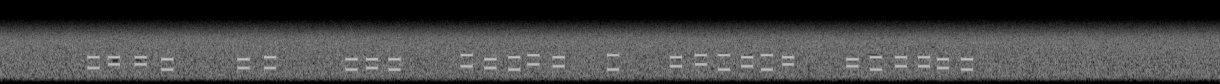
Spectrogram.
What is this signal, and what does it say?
DTMF, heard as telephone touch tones, dialled by hand, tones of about 120 ms, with radio hiss. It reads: 5001 45 141 942#8 3 8#3830 728841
